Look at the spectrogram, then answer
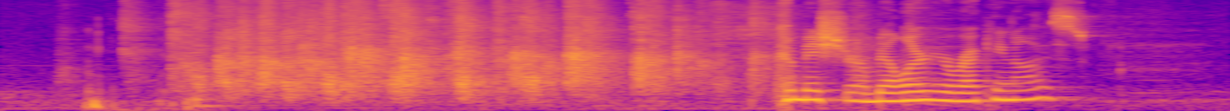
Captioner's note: applause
